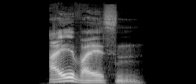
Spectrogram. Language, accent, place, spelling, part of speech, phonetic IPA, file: German, Germany, Berlin, Eiweißen, noun, [ˈaɪ̯vaɪ̯sn̩], De-Eiweißen.ogg
- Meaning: dative plural of Eiweiß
